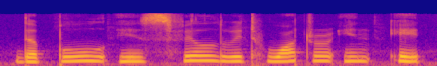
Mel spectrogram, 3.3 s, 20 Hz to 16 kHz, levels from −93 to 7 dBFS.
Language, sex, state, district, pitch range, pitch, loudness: English, female, Assam, Kamrup Metropolitan, 215-235 Hz, 225 Hz, -15 LUFS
